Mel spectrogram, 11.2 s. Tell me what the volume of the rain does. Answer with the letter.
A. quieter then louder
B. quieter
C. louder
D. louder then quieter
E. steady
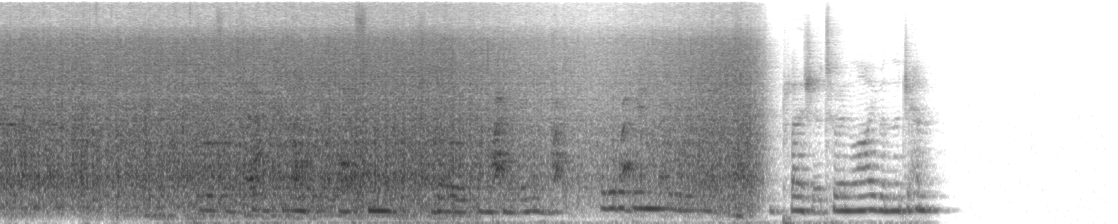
B.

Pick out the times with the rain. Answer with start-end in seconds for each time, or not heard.
0.0-7.7.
